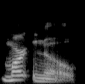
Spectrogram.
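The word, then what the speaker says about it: Martineau: know we've seen this it's the french eau so it's martin oh as opposed to ow but that's a small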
